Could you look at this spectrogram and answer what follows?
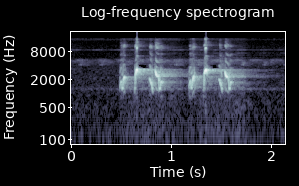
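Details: Caged bulbul dueling in song with wild birds, dated 03/10/2564. Two rich, bubbling whistled phrases follow each other closely, each a quick run of liquid notes rising and falling. The background is silent.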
